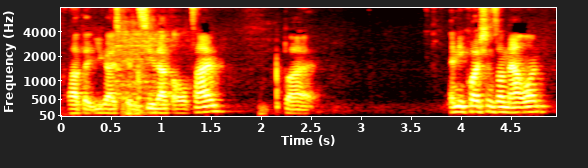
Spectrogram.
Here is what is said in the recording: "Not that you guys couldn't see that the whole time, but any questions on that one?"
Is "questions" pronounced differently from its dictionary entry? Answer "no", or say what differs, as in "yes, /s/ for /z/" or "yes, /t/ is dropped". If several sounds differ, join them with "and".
no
